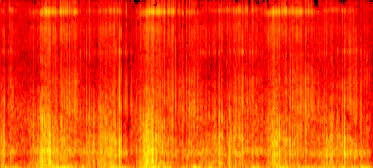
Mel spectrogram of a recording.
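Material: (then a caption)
Foam. A black foam microphone windscreen is scratched with long fake nails, then rubbed and cupped with fingertips. Dense, close, low scraping and rustling with muffled, wind-like swells fills the whole clip, peaking in soft bursts without clearly separated hits.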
